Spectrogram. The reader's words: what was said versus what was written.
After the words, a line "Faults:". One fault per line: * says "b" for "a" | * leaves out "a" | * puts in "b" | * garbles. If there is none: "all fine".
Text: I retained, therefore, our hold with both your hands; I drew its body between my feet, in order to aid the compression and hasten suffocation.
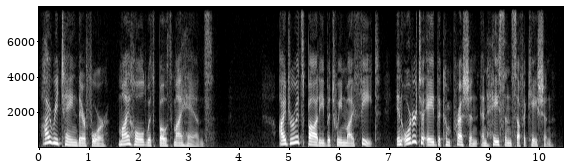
I retained, therefore, my hold with both my hands; I drew its body between my feet, in order to aid the compression and hasten suffocation.
Faults:
* says "my" for "our"
* says "my" for "your"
